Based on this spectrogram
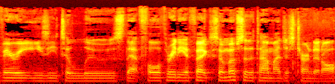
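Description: A man speaks at a fairly quick pace in a fairly low pitch, his tone bright and sharp. The recording is very clean, with a silent background. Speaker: podcast host, salesman. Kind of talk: casual chat.

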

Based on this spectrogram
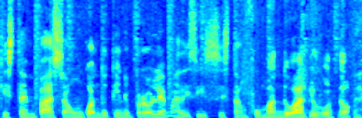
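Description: Music plays in the background as a woman speaks at a moderate pace. Her pitch is medium with ordinary pitch variation. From Argentina. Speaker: author and spiritual speaker. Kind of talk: TV interview.

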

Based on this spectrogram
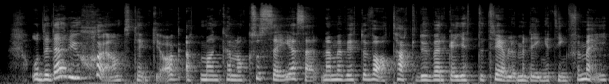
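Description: Speaking at a very fast pace with hardly any pauses, the voice has ordinary pitch variation over noticeable background noise. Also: woman, fairly high pitch for a woman. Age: 40s. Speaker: podcast host. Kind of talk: interview. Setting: at a kitchen table in the guest's home.

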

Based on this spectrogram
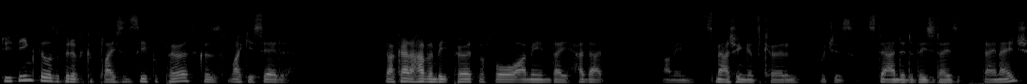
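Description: With an Australian accent, a man speaks fairly quickly at a medium pitch. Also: ordinary pitch variation. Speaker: football coach. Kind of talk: casual chat. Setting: studio.

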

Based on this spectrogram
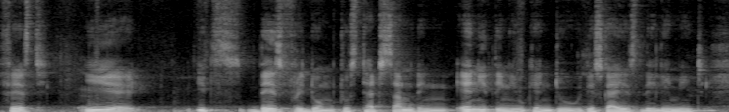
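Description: Medium pitch and a dark, mellow tone from a man. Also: ordinary pitch variation, moderate pace. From Zimbabwe. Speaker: farmer and small business owner. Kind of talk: interview. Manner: halting.

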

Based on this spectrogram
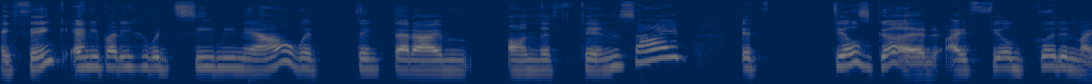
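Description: A woman's ordinary speaking voice at a medium pitch and fairly slow pace, in a very clean recording with a silent background. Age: 50s. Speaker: author. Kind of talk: casual chat.

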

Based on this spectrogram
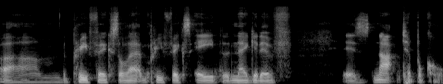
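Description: A man speaks in a very clean recording with a silent background. The sound is dry and close, with no echo. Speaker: podcast host. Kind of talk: casual discussion of a book. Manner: excited, animated; slow, deliberate when explaining.

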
